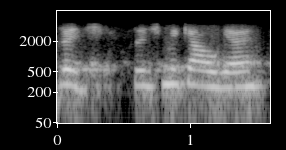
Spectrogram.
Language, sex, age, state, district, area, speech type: Hindi, female, 18-30, Madhya Pradesh, Hoshangabad, rural, conversation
